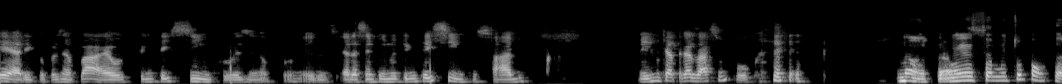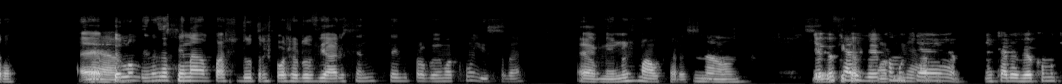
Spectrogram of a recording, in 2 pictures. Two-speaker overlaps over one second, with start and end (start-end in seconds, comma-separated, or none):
18.7-20.0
